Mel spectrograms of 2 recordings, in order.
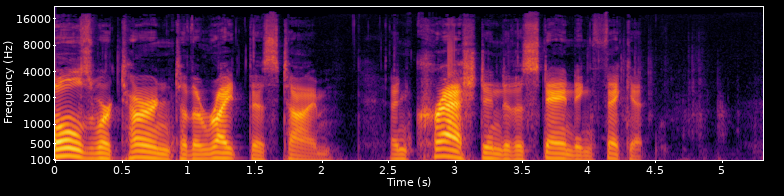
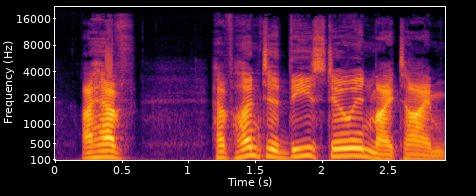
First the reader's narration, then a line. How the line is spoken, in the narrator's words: gasped Akela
